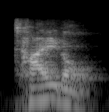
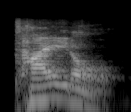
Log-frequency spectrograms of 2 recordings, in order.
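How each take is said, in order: Both takes have the same delivery.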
